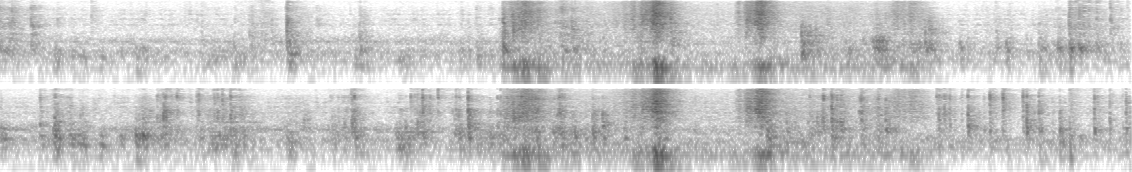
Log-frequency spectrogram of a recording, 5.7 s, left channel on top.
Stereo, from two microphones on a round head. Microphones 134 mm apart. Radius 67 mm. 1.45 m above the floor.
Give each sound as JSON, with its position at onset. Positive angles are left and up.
{"t": 2.5, "sound": "a bird", "side_deg": 20, "distance_m": 0.7}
